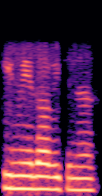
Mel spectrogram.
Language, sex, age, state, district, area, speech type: Punjabi, female, 30-45, Punjab, Patiala, urban, conversation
